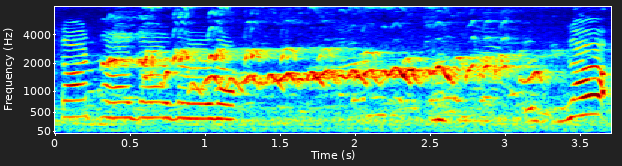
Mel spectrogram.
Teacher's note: ट वर्ग ट ठ ड ढ ढ र और मूर्धन्य सा बोले जाते हैं मूर्धा से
